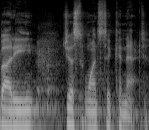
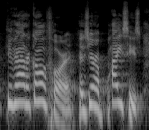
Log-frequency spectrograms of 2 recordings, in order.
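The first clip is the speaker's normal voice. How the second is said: high mock wisdom; 13 semitones higher than usual. Imitating horoscope believer.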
